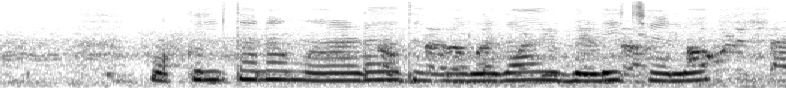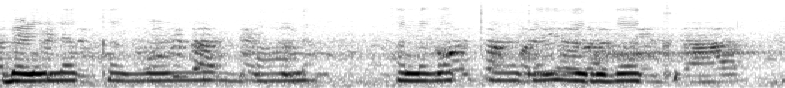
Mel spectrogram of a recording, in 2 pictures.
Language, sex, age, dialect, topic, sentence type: Kannada, female, 18-24, Northeastern, agriculture, statement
